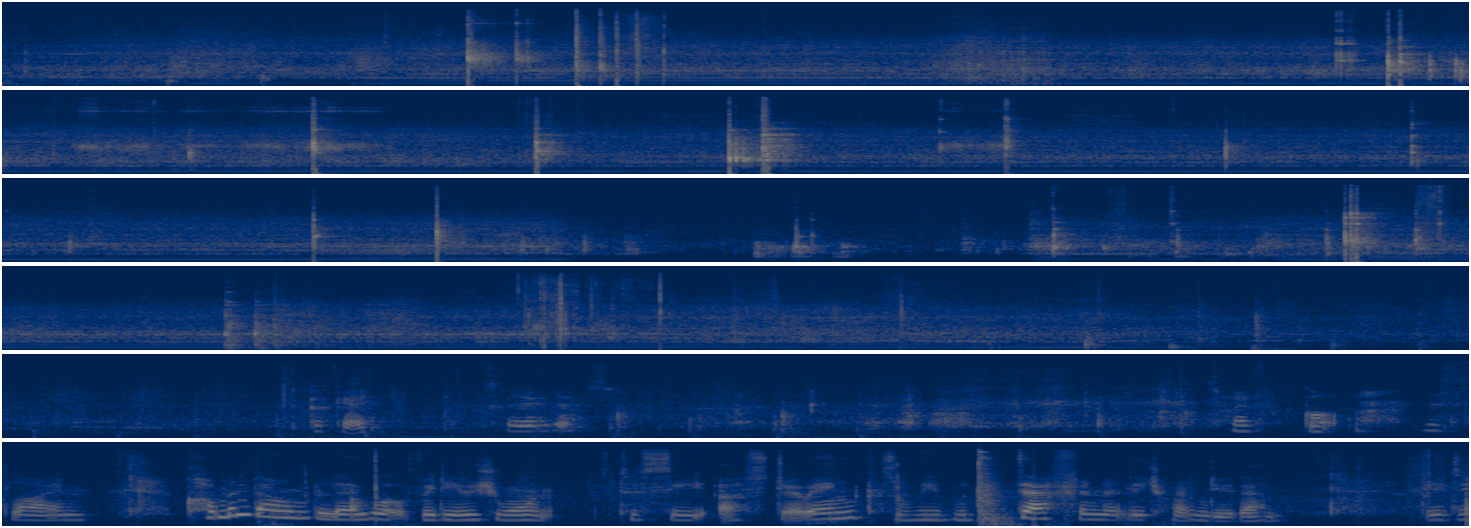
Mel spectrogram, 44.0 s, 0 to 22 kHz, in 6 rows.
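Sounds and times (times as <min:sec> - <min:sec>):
steady low hum: 0:00.0 - 0:17.8.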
